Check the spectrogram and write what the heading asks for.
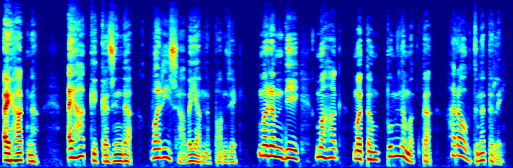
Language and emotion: Manipuri, happy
